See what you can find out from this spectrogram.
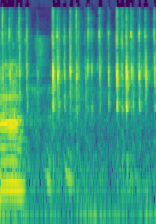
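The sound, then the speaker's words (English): Very loud typing on a computer keyboard: many quick, uneven clacks and clunks in a rapid run, with a brief voiced sound at the very start. “Actually, I'm going to type on the world's loudest keyboard. So, sorry. Okay. Clunk, clunk, clunk, clunk.”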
